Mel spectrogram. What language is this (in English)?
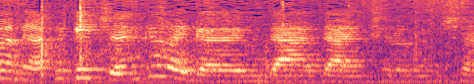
Hebrew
